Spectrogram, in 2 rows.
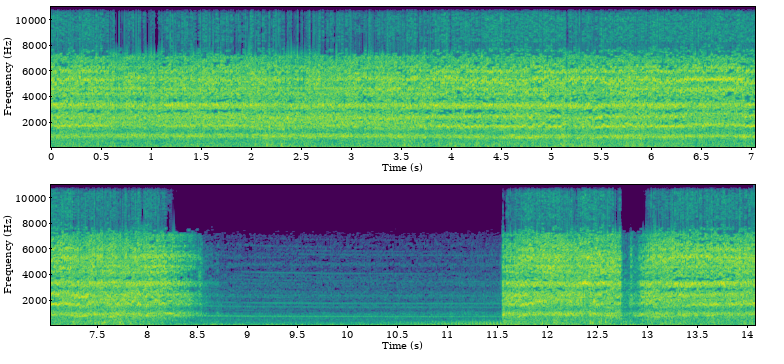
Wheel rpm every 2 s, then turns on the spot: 230, 220, 210, 210, 30, 30, 170.
none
